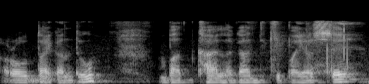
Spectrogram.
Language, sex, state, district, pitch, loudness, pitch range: Nagamese, male, Nagaland, Dimapur, 100 Hz, -20 LUFS, 95-115 Hz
